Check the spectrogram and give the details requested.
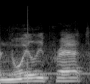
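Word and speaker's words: Noilly Prat: go to the wine store and ask for noily Pratt I'm sure they'll know what you're talking about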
